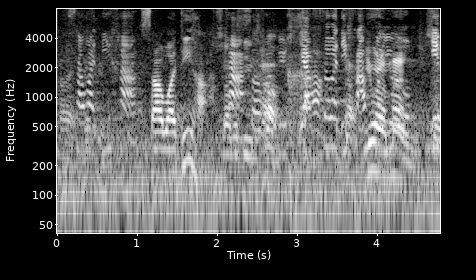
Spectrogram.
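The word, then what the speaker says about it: สวัสดีค่ะ: Yeah, and then first of all, sawadee ka. How do you say it again? What? Sweaty hi? Sawadee ka. Sawadee ka. Sawadee ka. Sawadee ka. By the K. Sawadiha.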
